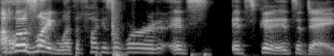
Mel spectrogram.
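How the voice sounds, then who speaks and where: Vocal fry marks a woman's voice, which makes very wide pitch swings at a moderate pace. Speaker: podcast co-host. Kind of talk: casual chat. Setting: live stream. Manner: halting.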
